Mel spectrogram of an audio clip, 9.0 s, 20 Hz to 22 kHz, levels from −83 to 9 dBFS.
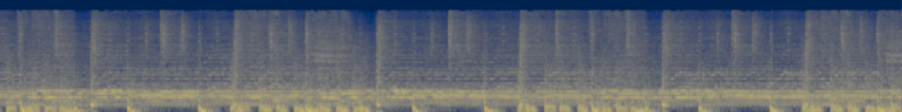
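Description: At 4.83 s, DAB burbling: weak-reception bit errors, around a tenth of a percent, slip past error correction into the MP2 data, putting brief noise blips into individual sub-bands.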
